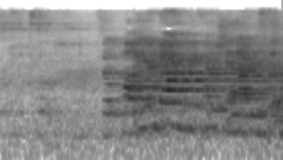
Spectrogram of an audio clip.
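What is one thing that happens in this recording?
A woman calls out excitedly in a large echoing hall.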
